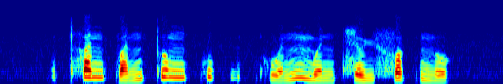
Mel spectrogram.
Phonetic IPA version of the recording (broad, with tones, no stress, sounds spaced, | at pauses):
t̪ʰ ɐ˥ n p ɐ˨˥ n t̪ ʊ˥ ŋ kʷ ɪ˥ k̚ ɵ˨˥ t̚ kʷ ɐ˨˥ n m ɵ˨ n t͡s ɵ˧ ɥ f ɐ˥ k̚ n̪ ʊ˧ k̚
